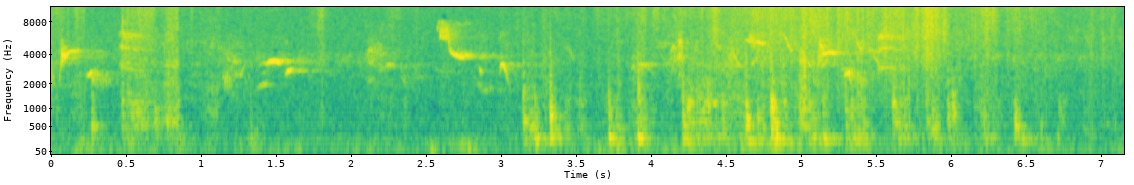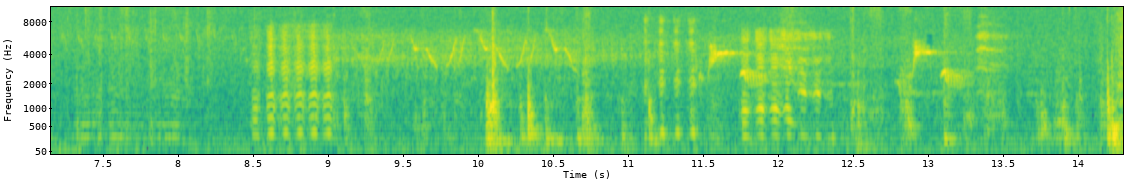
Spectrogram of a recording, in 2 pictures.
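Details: Female goats playing on their new playground, giving short harmonic bleating mahs, two clear bursts in the second half, amid busy hoof clomps and knocking thumps throughout.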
